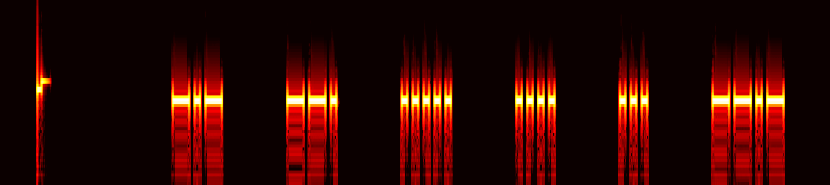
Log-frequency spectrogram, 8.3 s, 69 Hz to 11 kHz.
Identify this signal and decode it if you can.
Morse code, heard as a keyed tone, about 22 wpm, spaced as for 10 wpm, 700 Hz. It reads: KG5HSQ
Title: USA Call Signs - 4x Character Spacing - 22wpm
